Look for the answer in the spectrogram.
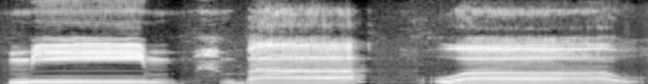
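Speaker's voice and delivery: মিম, বা, ওয়াও each held long, lips closed then rounded; Arabic lip letters. Shown as a demonstration. Teacher drilling the lip letters for students, drawn out. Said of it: "কি কি".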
